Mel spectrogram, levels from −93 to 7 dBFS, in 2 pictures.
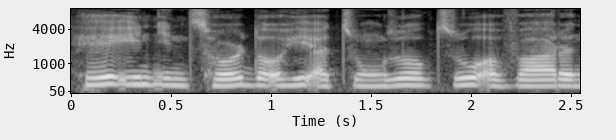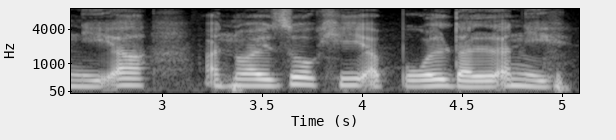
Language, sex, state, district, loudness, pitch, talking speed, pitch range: Mizo, female, Mizoram, Aizawl, -15 LUFS, 185 Hz, 285 wpm, 175-200 Hz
